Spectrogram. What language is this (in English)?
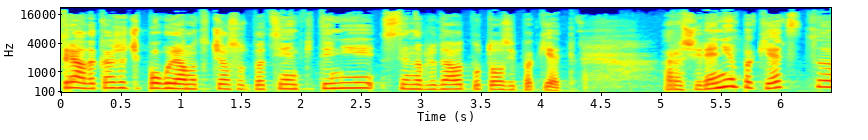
Bulgarian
